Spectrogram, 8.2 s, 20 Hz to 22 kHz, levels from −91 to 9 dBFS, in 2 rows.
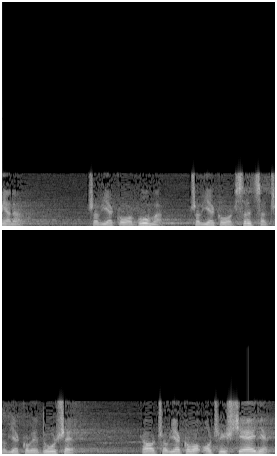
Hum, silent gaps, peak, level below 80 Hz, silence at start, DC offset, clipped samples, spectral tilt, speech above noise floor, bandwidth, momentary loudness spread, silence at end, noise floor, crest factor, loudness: none; none; 0 dBFS; -52 dBFS; 0 s; under 0.1%; under 0.1%; -9 dB/octave; 26 dB; 5.6 kHz; 19 LU; 0 s; -43 dBFS; 18 dB; -18 LUFS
